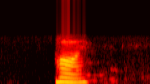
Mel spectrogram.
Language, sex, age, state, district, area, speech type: Santali, female, 18-30, Jharkhand, Seraikela Kharsawan, rural, conversation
